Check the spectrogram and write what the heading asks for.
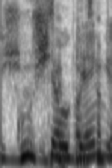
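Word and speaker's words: Gu Xiaogang: C'est un film chinois, un premier film de Gu Xiaogeng. Je pense que je prononce absolument très mal. On dit Xiao. pardon, oui, oui, Gu Xiao Gang.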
